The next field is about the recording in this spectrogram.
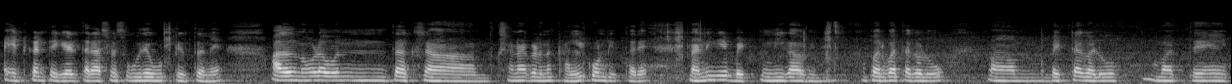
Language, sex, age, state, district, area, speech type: Kannada, female, 30-45, Karnataka, Hassan, urban, spontaneous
